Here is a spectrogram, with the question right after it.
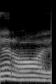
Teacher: a sílaba tônica é o roi e é um ditongo esse o é uma vogal e esse i é uma semivogal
